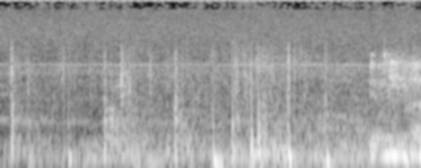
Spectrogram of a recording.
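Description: A tennis ball struck back and forth by rackets in a doubles rally, a series of sharp hits at uneven spacing mixed with players' footsteps on the court. Near the end, as the point is won, crowd noise rises.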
